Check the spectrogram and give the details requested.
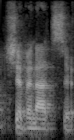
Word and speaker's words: Shevardnadze: Could I just very quickly, how do you pronounce the last name? Let's Schultz or Shevardnadze? That one, Shevardnadze.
